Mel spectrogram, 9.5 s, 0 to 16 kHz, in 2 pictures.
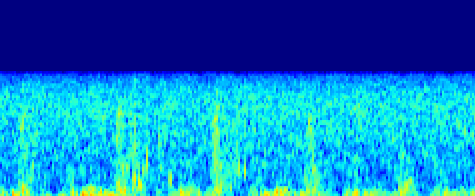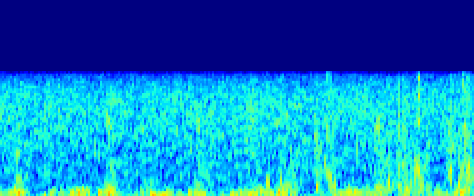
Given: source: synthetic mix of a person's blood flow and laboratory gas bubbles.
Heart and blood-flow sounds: Doppler ultrasound of blood flow; precordium
1.29-1.51 s: bubbles
1.67-1.75 s: bubbles
2.10-2.48 s: bubbles
7.37-7.60 s: bubbles
7.87-8.13 s: bubbles
8.29-8.35 s: bubbles
8.58-9.07 s: bubbles
9.17-9.50 s: bubbles
From the record:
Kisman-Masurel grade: 222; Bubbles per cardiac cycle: several, 3 to 8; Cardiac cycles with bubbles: 10 to 50%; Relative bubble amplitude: moderate (0.250 to 0.450); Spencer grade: 2 (many but less than half of the cardiac periods contain bubble signals, singularly or in groups); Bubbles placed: anywhere in the cardiac cycle

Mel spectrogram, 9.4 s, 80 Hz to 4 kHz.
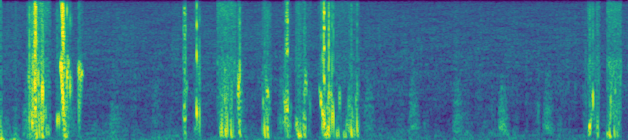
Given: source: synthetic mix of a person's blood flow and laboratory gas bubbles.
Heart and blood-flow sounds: Doppler ultrasound of blood flow; subclavian vein
0.39-0.76 s: bubbles
0.82-1.08 s: bubbles
1.16-1.24 s: bubbles
2.73-2.81 s: bubbles
2.90-3.02 s: bubbles
3.25-3.64 s: bubbles
3.92-4.06 s: bubbles
4.24-4.37 s: bubbles
4.42-4.66 s: bubbles
4.76-5.39 s: bubbles
8.81-9.00 s: bubbles
9.09-9.31 s: bubbles
From the record:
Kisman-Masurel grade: 332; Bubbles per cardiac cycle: rolling drumbeat, 9 or more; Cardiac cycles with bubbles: 50 to 99%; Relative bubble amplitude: moderate (0.250 to 0.450); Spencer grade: 3 (all of the cardiac periods contain showers or single bubble signals, but not dominating or overriding the cardiac motion signals); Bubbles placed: anywhere in the cardiac cycle

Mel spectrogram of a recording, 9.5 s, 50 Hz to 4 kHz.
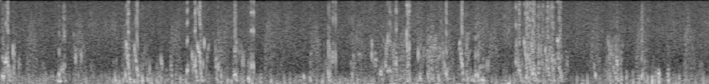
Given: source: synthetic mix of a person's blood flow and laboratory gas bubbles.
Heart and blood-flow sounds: Doppler ultrasound of blood flow; subclavian vein
0.00-0.29 s: bubbles
0.71-0.90 s: bubbles
0.96-1.12 s: bubbles
1.49-1.58 s: bubbles
1.64-2.20 s: bubbles
2.25-2.31 s: bubbles
2.46-3.02 s: bubbles
3.08-3.42 s: bubbles
4.00-4.18 s: bubbles
4.33-4.51 s: bubbles
4.66-4.89 s: bubbles
4.92-5.47 s: bubbles
5.55-6.04 s: bubbles
6.09-6.55 s: bubbles
6.83-7.59 s: bubbles
7.89-7.99 s: bubbles
8.06-8.32 s: bubbles
8.53-8.64 s: bubbles
8.74-8.83 s: bubbles
8.88-8.95 s: bubbles
From the record:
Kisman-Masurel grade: 242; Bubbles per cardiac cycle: several, 3 to 8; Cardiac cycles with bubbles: 100%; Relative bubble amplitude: moderate (0.250 to 0.450); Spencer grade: 3 (all of the cardiac periods contain showers or single bubble signals, but not dominating or overriding the cardiac motion signals); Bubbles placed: anywhere in the cardiac cycle

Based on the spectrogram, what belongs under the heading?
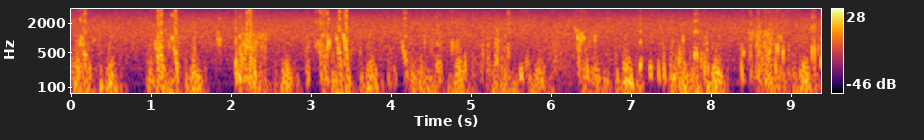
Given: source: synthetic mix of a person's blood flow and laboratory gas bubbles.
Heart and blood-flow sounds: Doppler ultrasound of blood flow; precordium
0.02-0.31 s: bubbles
0.96-1.39 s: bubbles
1.80-1.89 s: bubbles
2.02-2.47 s: bubbles
2.92-2.99 s: bubbles
3.04-3.54 s: bubbles
3.94-4.08 s: bubbles
4.11-4.67 s: bubbles
4.72-4.97 s: bubbles
5.41-5.50 s: bubbles
5.58-5.74 s: bubbles
6.28-6.54 s: bubbles
7.07-7.46 s: bubbles
7.76-7.97 s: bubbles
8.34-9.10 s: bubbles
9.22-9.39 s: bubbles
From the record:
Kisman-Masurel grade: 243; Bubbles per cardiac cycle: several, 3 to 8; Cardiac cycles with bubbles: 100%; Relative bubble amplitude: loud (0.450 to 0.775); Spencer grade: 3 (all of the cardiac periods contain showers or single bubble signals, but not dominating or overriding the cardiac motion signals); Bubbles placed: only in the low amplitude regions of the cardiac cycle

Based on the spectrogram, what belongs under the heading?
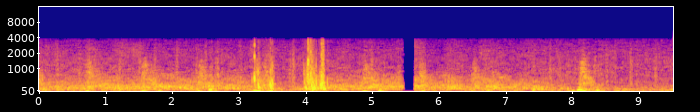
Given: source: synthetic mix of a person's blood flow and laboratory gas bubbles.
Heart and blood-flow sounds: Doppler ultrasound of blood flow; subclavian vein
3.19-3.54 s: bubbles
3.96-4.34 s: bubbles
From the record:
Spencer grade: 1 (occasional bubble signal discernible with the cardiac motion signal, with majority of cardiac periods free of bubbles); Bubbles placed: anywhere in the cardiac cycle

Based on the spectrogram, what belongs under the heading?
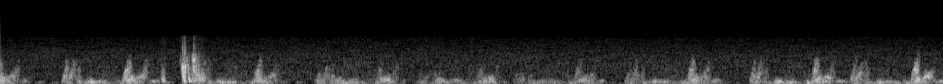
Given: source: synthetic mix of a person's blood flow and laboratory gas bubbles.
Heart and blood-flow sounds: Doppler ultrasound of blood flow; precordium
1.60-1.67 s: bubbles
1.79-2.07 s: bubbles
From the record:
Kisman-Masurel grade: 113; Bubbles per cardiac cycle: 1 to 2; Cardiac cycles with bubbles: 1 to 10%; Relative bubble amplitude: loud (0.450 to 0.775); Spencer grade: 1 (occasional bubble signal discernible with the cardiac motion signal, with majority of cardiac periods free of bubbles); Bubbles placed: only in the low amplitude regions of the cardiac cycle

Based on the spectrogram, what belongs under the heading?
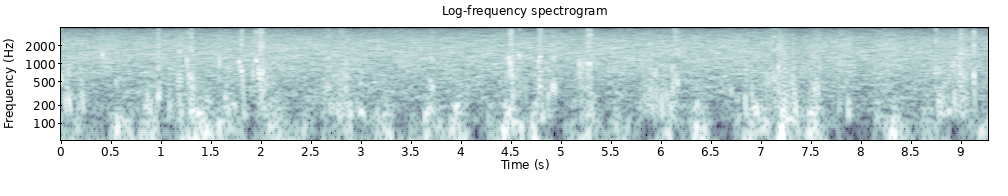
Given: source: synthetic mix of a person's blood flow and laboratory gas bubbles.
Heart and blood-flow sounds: Doppler ultrasound of blood flow; precordium
0.00-0.29 s: bubbles
0.40-0.45 s: bubbles
0.53-0.58 s: bubbles
0.84-1.02 s: bubbles
1.05-1.40 s: bubbles
1.56-1.69 s: bubbles
1.75-2.25 s: bubbles
2.61-3.07 s: bubbles
3.67-3.77 s: bubbles
4.43-4.68 s: bubbles
4.76-4.97 s: bubbles
5.15-5.37 s: bubbles
5.76-6.21 s: bubbles
6.68-6.73 s: bubbles
6.80-6.96 s: bubbles
7.03-7.63 s: bubbles
7.76-7.93 s: bubbles
8.71-9.18 s: bubbles
From the record:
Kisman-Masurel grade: 242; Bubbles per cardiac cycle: several, 3 to 8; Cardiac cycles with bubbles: 100%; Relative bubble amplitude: moderate (0.250 to 0.450); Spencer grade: 3 (all of the cardiac periods contain showers or single bubble signals, but not dominating or overriding the cardiac motion signals); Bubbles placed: anywhere in the cardiac cycle

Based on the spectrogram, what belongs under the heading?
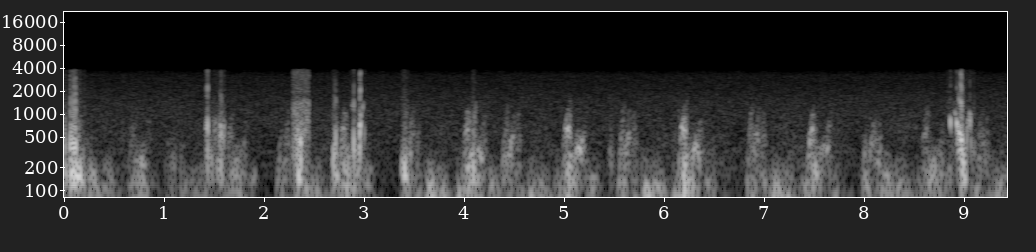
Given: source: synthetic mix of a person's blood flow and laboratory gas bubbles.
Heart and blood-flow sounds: Doppler ultrasound of blood flow; precordium
0.00-0.21 s: bubbles
1.41-1.62 s: bubbles
2.28-2.46 s: bubbles
2.67-2.75 s: bubbles
2.86-3.02 s: bubbles
3.37-3.46 s: bubbles
4.07-4.14 s: bubbles
8.83-9.11 s: bubbles
From the record:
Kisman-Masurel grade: 123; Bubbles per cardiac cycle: 1 to 2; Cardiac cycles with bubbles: 10 to 50%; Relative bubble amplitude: loud (0.450 to 0.775); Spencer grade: 2 (many but less than half of the cardiac periods contain bubble signals, singularly or in groups); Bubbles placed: only in the low amplitude regions of the cardiac cycle

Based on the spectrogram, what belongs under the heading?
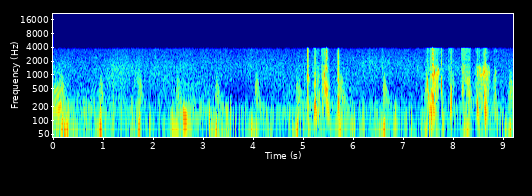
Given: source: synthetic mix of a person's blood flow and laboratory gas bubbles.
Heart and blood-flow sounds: Doppler ultrasound of blood flow; subclavian vein
5.06-5.12 s: bubbles
5.18-5.54 s: bubbles
5.67-5.77 s: bubbles
7.44-7.80 s: bubbles
7.89-8.01 s: bubbles
8.16-8.34 s: bubbles
8.44-8.73 s: bubbles
8.80-8.88 s: bubbles
From the record:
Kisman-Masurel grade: 223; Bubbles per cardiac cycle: several, 3 to 8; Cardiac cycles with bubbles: 10 to 50%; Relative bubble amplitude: loud (0.450 to 0.775); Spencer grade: 2 (many but less than half of the cardiac periods contain bubble signals, singularly or in groups); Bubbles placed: anywhere in the cardiac cycle

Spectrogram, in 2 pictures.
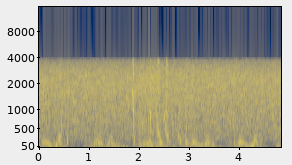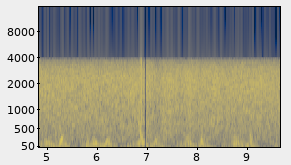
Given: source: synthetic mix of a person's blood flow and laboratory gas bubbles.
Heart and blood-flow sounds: Doppler ultrasound of blood flow; precordium
0.42-0.62 s: bubbles
1.84-1.97 s: bubbles
2.10-2.28 s: bubbles
2.31-2.65 s: bubbles
2.73-3.05 s: bubbles
6.80-6.97 s: bubbles
From the record:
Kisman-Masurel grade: 123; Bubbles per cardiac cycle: 1 to 2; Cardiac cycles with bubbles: 10 to 50%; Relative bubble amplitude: loud (0.450 to 0.775); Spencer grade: 2 (many but less than half of the cardiac periods contain bubble signals, singularly or in groups); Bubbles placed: anywhere in the cardiac cycle

